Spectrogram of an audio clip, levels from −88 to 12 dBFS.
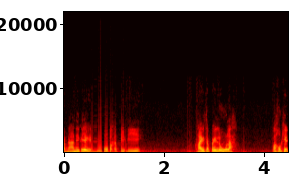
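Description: From 0.54 to 1.24 s the speech takes on robotic sound from repeated short buffers. The audio is likely arriving too seldom, so the receiver keeps replaying a fragment about 5 ms long while much of the real signal, roughly 70 percent, is skipped. That loop imposes a fixed 188 Hz buzz, so the voice turns metallic while still loosely tracking the syllables. A comb filter or flanger would leave the natural pitch moving underneath; here a rigid buzz is imposed at a fixed rate.

Between 3.75 and 4.15 s there is comfort noise in place of the background. For about 400 ms the real room noise, which sits about 34 dB below the speech, gives way to a smooth, featureless hiss about 5 dB quieter, the likely result of discontinuous transmission, which fits Opus DTX on this call path. A noise gate would drop to near silence. Here a synthetic bed of noise keeps playing, but the texture of the room disappears until sound resumes.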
